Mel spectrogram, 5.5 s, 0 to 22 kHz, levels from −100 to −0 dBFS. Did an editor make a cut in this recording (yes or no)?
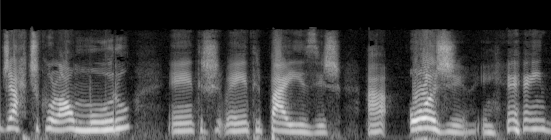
no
